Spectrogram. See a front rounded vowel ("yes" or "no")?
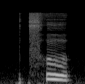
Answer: no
